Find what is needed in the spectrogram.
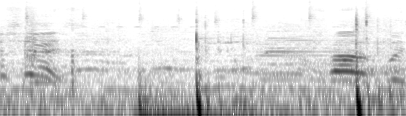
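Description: A basketball bouncing on a concrete outdoor court, with two sharp bounces about a second in and near the end, over background music with a beat.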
